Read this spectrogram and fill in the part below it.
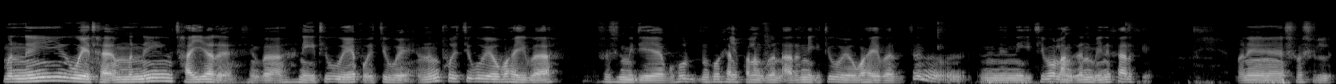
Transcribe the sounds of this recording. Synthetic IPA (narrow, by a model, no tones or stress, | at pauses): mɯnɯjuetʰamɯnɯjtʰajaɾɯsiŋbaniɡitʰibujepʰɔzitibɔḛnɯŋpʰɔzitibɔjawbaɦajba | sos̬ialmidijabɔɦut̚nkʰɔɦelk̚pʰalamɡɯna̰ɾɯniɡitʰipɔjawbaɦajbatɯ | niɡitʰibawlaŋɡɯnbinɯkʰaɾkʰi | manesosal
